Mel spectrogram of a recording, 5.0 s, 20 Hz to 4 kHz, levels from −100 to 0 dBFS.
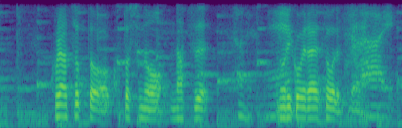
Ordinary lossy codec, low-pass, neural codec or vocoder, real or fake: none; 3.6 kHz; vocoder, 44.1 kHz, 80 mel bands, Vocos; fake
